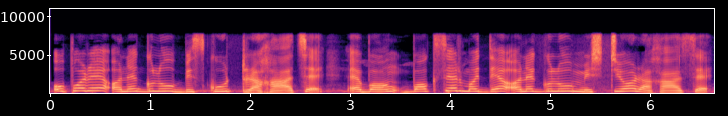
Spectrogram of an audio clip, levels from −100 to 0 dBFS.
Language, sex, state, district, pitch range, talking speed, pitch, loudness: Bengali, female, Assam, Hailakandi, 265-330 Hz, 110 wpm, 310 Hz, -15 LUFS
